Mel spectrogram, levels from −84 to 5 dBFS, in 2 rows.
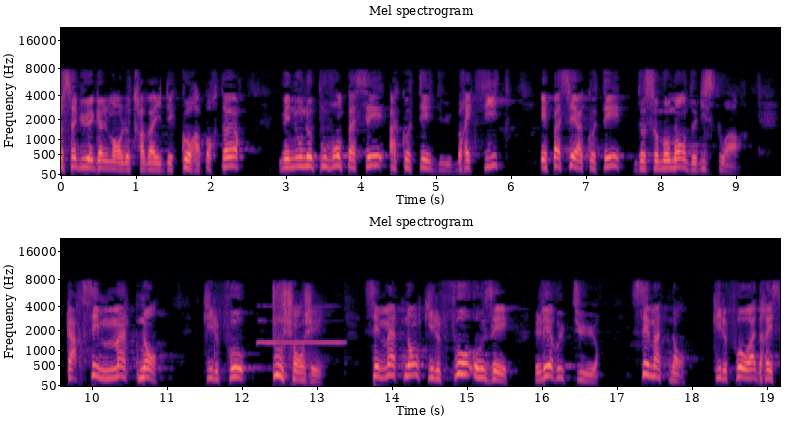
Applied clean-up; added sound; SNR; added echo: classical method Wiener filter.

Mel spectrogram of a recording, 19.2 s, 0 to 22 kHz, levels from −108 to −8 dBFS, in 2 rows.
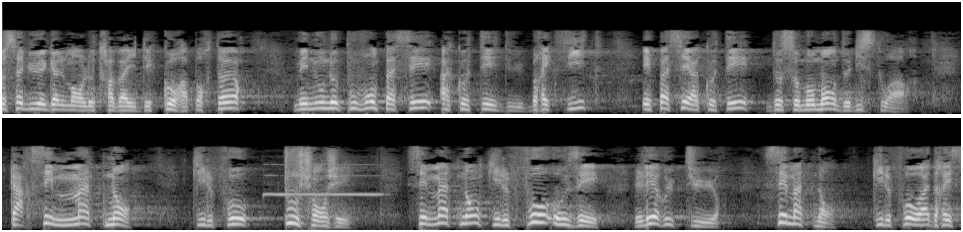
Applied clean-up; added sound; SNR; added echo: none; Wind instrument, woodwind instrument; 14 dB; none.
